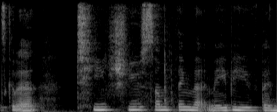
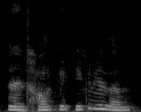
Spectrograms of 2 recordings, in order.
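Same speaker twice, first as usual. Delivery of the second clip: usual speaking voice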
